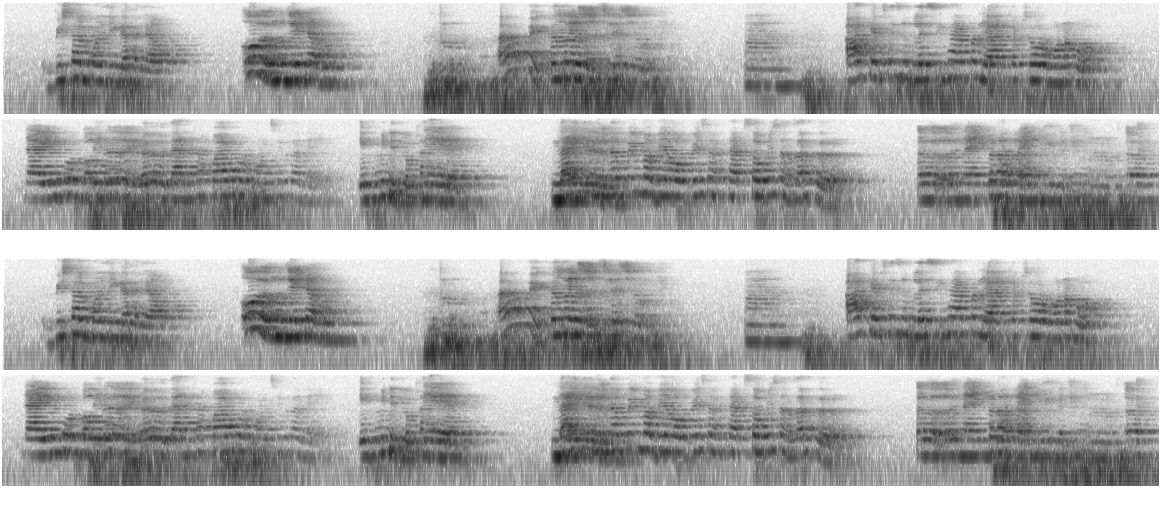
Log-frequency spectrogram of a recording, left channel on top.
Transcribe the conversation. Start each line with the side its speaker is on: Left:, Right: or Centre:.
Centre: बिशाल मलनि गाहायाव
Right: औ मोनजायो दाबो
Centre: ओम आ एकथा
Right: बेलासि
Centre: जालाय लायसिगोन,
Right: बेलासियाव
Centre: ओम आरो खेबसे जोबलाय सिन्हा फलि आरो खेबसे हरबावनांगौ
Right: दायो हरबावदै
Centre: बे ओ दान थांबा आरो हरबावनोसैब्रा नै एक मिनिटल'खासै
Right: दे जायो
Centre: नायदो नोंनो बै माबायाव बेसेबां टाक्सआव बेसेबां जाखो
Right: ओ ओ नायनो
Centre: खोनादों
Right: र' नायनो
Centre: ओम
Right: रोंगोन ना रोङा औ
